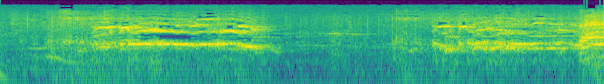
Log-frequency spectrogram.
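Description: Hens in a hen house squawk and cackle loudly in a noisy burst, fading briefly before another agitated round of frantic clucking rises up, chaotic with no talking.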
